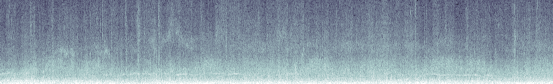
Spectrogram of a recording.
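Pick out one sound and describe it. Wind rushes past steadily during a long freefall glide.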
